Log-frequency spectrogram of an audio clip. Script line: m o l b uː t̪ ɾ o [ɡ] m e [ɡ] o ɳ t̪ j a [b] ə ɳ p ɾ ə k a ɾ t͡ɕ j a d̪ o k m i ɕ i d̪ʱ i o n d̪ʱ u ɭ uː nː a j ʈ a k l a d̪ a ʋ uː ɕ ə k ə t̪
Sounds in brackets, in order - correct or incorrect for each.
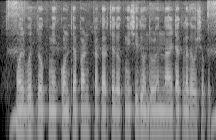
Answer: incorrect: k, incorrect: k, incorrect: p

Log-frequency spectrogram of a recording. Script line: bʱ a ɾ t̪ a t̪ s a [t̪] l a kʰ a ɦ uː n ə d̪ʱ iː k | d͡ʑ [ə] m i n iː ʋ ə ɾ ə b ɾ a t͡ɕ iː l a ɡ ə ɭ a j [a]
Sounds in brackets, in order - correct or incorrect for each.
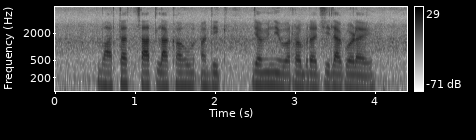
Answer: correct, correct, incorrect: e

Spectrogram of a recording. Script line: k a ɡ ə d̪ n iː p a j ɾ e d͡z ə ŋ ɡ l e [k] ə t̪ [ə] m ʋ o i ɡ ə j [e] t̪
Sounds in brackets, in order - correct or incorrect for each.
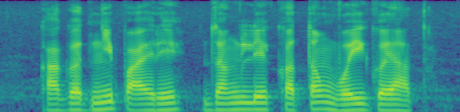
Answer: incorrect: kʰ, correct, incorrect: a

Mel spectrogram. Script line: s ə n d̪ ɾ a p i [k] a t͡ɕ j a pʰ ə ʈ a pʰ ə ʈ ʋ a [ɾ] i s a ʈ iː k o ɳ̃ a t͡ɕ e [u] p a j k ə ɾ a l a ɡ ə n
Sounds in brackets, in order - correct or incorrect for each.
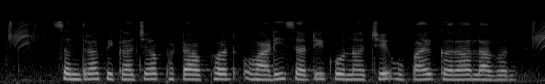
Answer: correct, incorrect: ɽ, correct

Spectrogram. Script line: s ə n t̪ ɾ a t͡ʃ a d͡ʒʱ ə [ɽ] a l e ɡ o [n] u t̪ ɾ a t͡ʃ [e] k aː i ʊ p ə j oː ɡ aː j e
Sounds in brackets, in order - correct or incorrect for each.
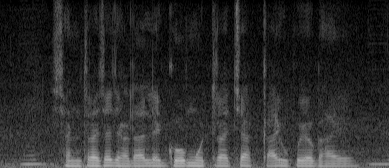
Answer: correct, incorrect: m, incorrect: a

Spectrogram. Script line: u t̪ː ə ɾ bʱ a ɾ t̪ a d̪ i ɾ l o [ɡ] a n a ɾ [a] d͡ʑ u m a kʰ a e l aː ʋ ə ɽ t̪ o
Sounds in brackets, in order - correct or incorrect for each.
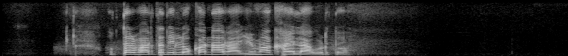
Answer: incorrect: k, correct

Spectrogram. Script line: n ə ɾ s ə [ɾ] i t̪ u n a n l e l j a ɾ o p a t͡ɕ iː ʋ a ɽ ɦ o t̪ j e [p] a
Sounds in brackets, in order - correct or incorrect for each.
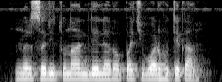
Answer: correct, incorrect: k

